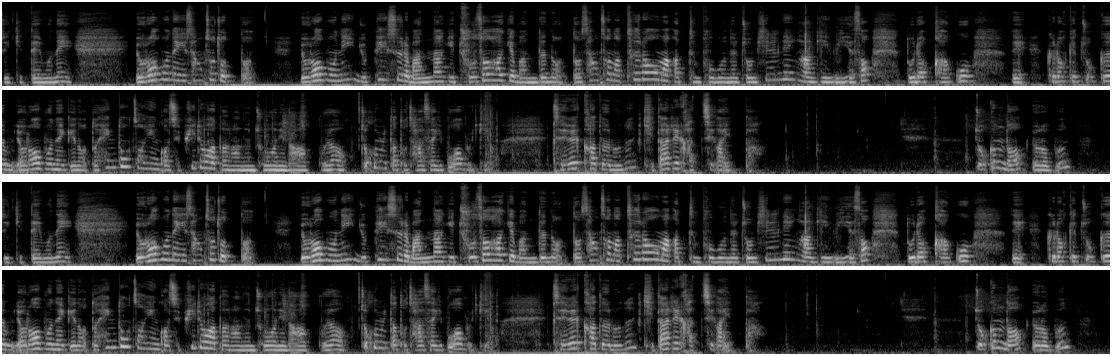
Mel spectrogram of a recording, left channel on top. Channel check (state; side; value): normal; both; correlation 0.73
